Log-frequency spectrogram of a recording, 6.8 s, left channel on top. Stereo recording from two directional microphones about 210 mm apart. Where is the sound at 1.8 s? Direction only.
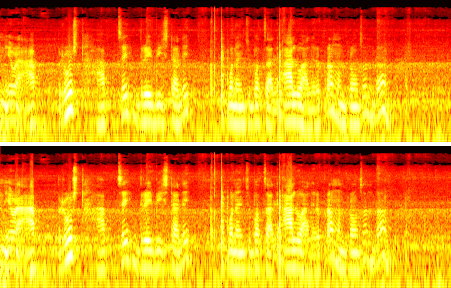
15° left (ahead or behind).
